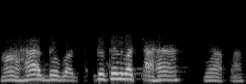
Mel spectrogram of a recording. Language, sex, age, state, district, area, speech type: Hindi, female, 60+, Bihar, Begusarai, urban, conversation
